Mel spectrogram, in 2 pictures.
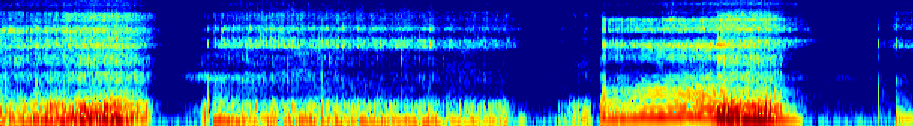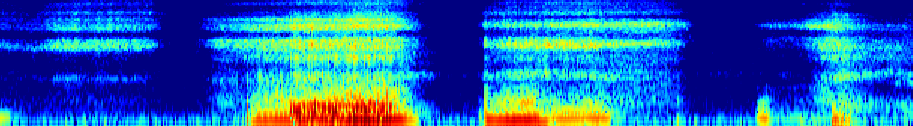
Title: loud snoring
